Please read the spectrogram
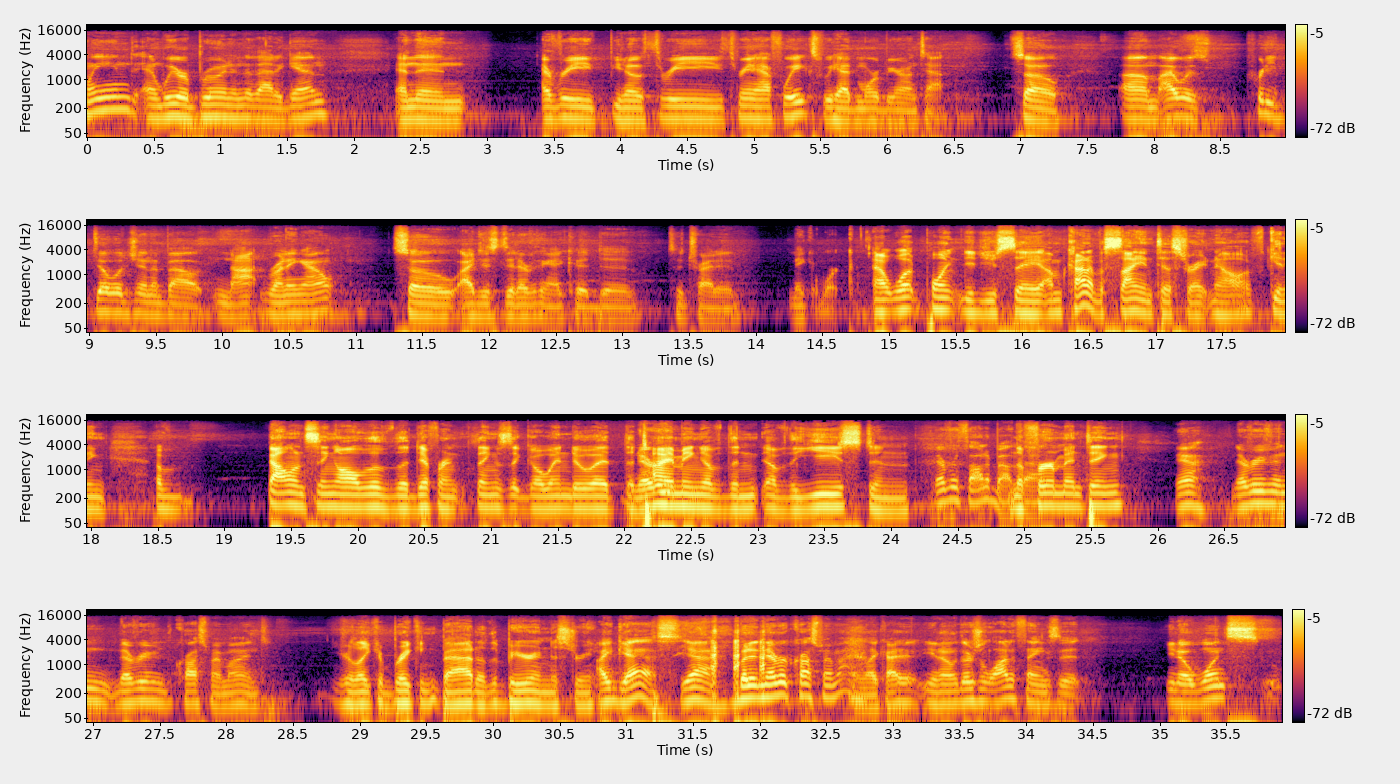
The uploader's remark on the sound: Had a great show on location at Humble Abode. 1620 E Houston Ave Suite 800, Spokane, WA 99217.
